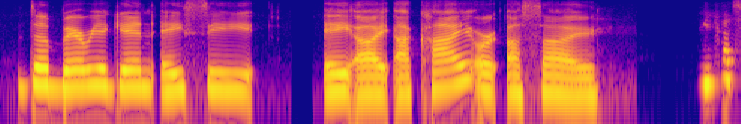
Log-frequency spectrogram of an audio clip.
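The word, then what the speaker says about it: açaí: Apparently in Jolly Good England they say acai. So emphasis on the first syllable, whereas in American English is emphasis on the last syllable, which makes sense, I guess.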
